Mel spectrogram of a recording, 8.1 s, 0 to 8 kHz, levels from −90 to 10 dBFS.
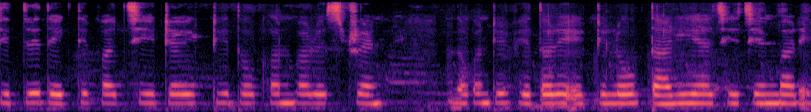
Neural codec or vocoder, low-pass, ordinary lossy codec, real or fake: none; 7.2 kHz; none; real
